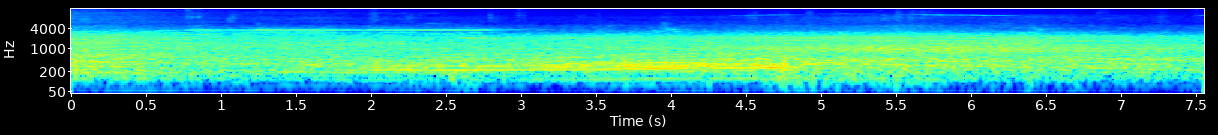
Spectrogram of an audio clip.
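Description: Road traffic noise: a steady wash of passing vehicles, with an engine hum that rises from about two seconds in and fades before the five-second mark.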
